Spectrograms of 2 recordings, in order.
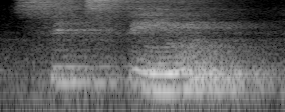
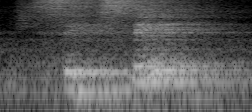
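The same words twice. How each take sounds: First: "Sixteen" with a strong rising second syllable; six-TEEN, end-stressed. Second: "sixty" with a short, weak final syllable; SIX-ty, front-stressed. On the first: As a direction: lift and stretch the end of "Sixteen". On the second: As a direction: lean on the start of "sixty". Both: Shown as a demonstration. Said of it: "Mesma coisa no nosso".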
